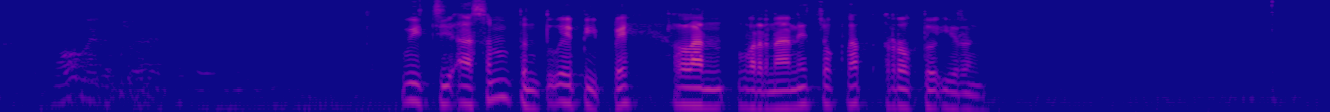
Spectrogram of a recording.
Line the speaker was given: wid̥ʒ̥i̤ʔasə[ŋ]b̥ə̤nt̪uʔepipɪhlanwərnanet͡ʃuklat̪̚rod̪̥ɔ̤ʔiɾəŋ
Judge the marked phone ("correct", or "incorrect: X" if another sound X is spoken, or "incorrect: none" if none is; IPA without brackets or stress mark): incorrect: m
